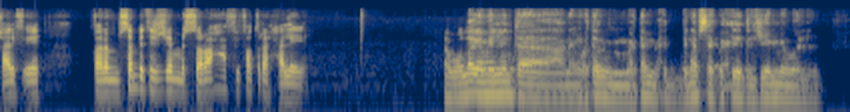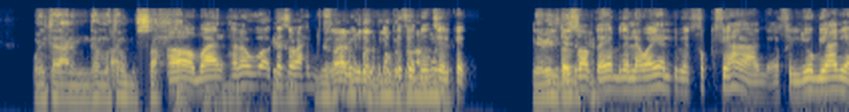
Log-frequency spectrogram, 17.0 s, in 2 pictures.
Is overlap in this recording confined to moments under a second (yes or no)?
no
